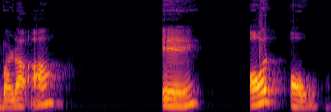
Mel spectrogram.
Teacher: विवृत स्वर को बोलने में हमारा मुंह अधिक खुलता है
